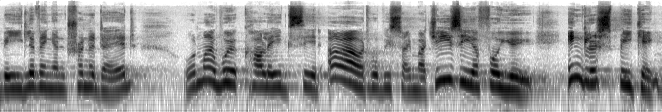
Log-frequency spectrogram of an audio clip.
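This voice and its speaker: A woman with a New Zealand accent and a fairly high pitch talks at a moderate pace with lively intonation. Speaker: keynote speaker, labour organisation specialist. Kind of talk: conference keynote address. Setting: conference stage with audience.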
